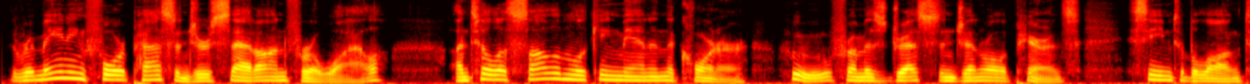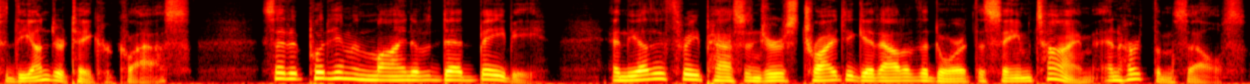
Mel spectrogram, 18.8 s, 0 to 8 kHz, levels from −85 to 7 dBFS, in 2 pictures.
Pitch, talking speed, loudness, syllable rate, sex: 135 Hz, 190 wpm, -18 LUFS, 5.1 syllables/s, male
